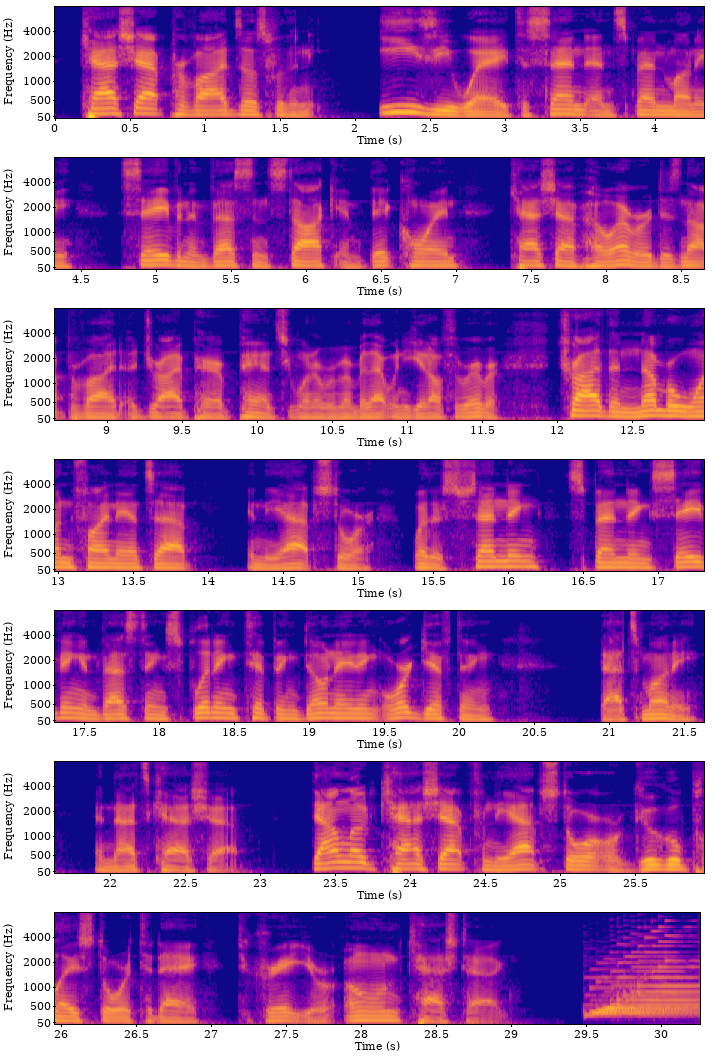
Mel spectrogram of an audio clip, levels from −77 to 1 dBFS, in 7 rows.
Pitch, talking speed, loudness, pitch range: 110 Hz, 170 wpm, -18 LUFS, 95-120 Hz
